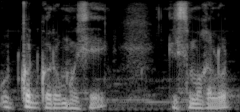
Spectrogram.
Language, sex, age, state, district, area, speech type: Assamese, male, 60+, Assam, Udalguri, urban, spontaneous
